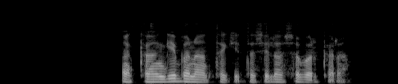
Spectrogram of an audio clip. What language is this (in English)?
Indus Kohistani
